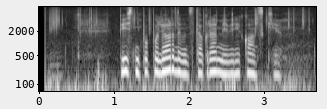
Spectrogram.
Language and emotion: Russian, neutral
